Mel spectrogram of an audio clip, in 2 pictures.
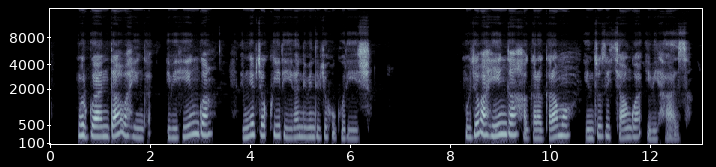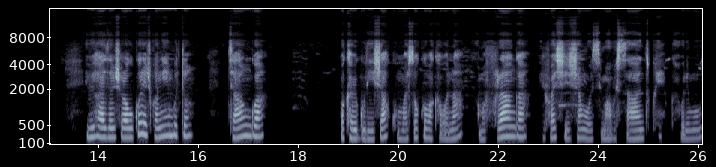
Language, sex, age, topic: Kinyarwanda, female, 18-24, agriculture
